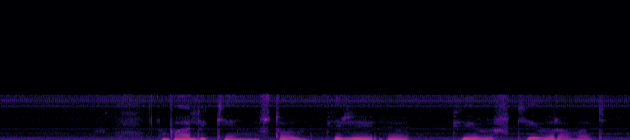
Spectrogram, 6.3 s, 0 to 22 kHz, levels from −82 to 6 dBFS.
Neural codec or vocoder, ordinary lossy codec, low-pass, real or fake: none; none; 7.2 kHz; real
